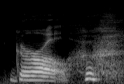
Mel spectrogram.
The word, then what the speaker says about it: girl: little bit tricky, so let's break this one down. Girl, girl. When you want to talk about the sound that an angry dog makes, you could say grr, grr, and then we're going to add ul at the end.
